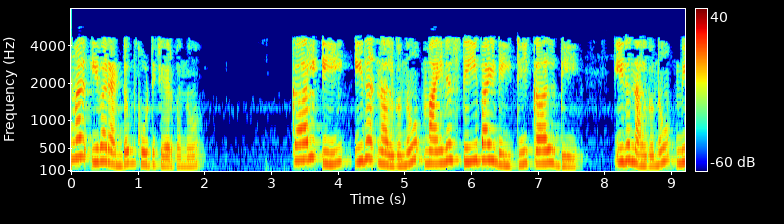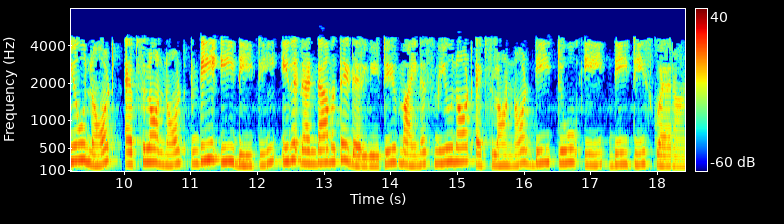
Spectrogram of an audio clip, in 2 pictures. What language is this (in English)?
Malayalam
